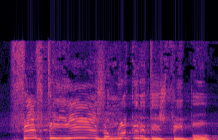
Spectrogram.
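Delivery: high, driving preacher's cry; impassioned preaching. Real, not acted. Preacher confessing years of judging his family, high impassioned preaching. Repeated at full preaching force.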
